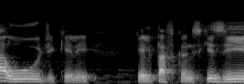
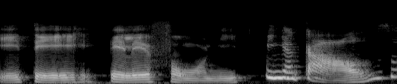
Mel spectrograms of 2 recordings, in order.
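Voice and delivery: strange, swooping alien voice, dubbed-sounding; 3 semitones lower than usual. Recalling the Portuguese dub's classic line, in a weird E.T. dub voice. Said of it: "dublado com a voz esquisita pra caramba".

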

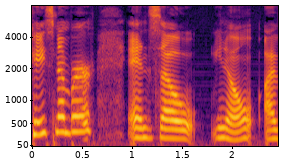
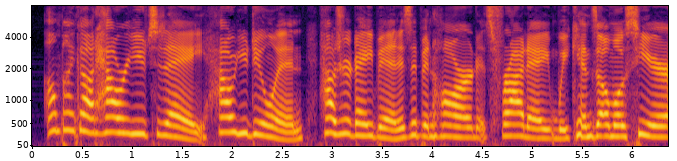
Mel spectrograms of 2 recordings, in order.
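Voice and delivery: put-on Southern accent, gushing, overly nice sweetness; 2 semitones higher than usual. Speaker shows how she greets people overly nicely, in her put-on southern voice. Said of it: "I'll do my southern voice".

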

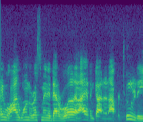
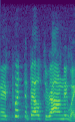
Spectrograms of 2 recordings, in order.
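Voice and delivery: put-on high-pitched, prim British accent; 6 semitones higher than usual. Mocking another speaker's impression of a woman's promo, in a Mary Poppins-style British accent. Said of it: "Mary Poppins".

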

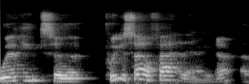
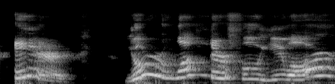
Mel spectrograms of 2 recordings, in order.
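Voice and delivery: put-on toothless old-woman voice, much higher; 12 semitones higher than usual. Retelling what an old woman said to a man, in a toothless old woman's voice. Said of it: "in a very old way".

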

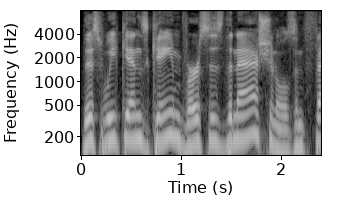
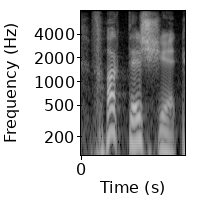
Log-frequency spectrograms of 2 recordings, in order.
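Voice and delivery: fed-up, giving-up, exasperated outburst. Acting out giving up on the pitching staff: throwing hands up in exasperation. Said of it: "I'm throwing my hands up at this point".

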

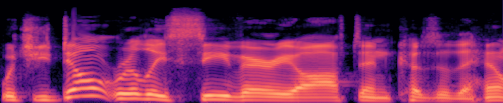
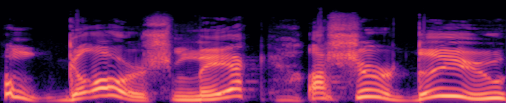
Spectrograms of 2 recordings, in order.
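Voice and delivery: poor high cartoon dog voice, sing-song; 6 semitones higher than usual. Imagining a cartoon version of a comic, the speaker voices Goofy answering Mickey. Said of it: "I am not good at Mickey Mouse and Goofy".

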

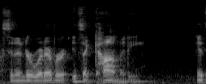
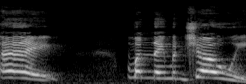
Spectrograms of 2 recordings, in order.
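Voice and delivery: put-on bro-like ghost voice, higher and louder; 14 dB louder than usual. Joking about a ghost who says its name: bro-y ghost Joey voice. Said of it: "bro-y ghost".

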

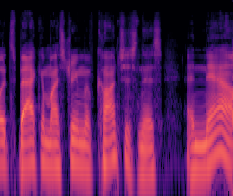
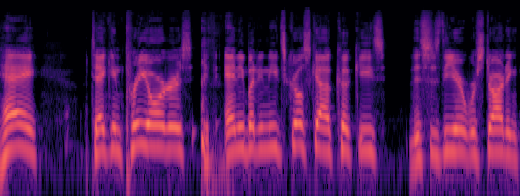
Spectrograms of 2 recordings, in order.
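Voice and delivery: high-pitched yell calling out, announcer-like; 7 semitones higher than usual. Recounting going upstairs at work to take pre-orders, retelling a yell. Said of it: "I just started yelling".

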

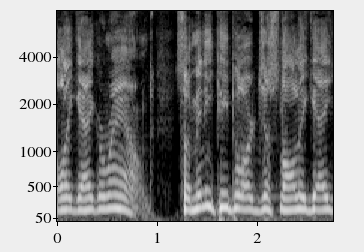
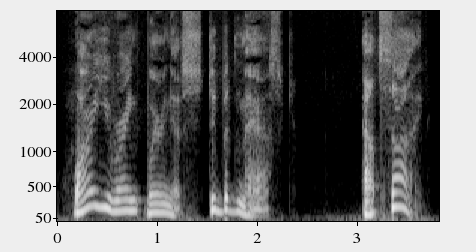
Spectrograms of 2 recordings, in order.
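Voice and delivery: muttering under breath; 2 semitones lower than usual. Retelling own remark about a passerby's mask: imitating own muttering under breath. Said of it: "my first thought under my breath was".

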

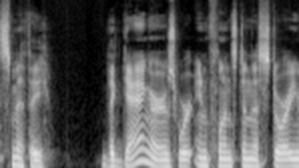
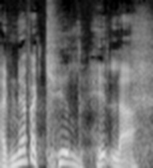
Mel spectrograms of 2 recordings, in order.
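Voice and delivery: bad put-on Scottish accent; 2 semitones higher than usual. Answering a joke about killing Hitler: awful Peter Capaldi impression. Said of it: "my awful Peter Capaldi impression".

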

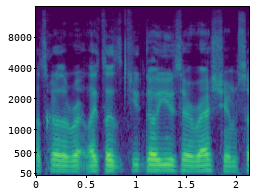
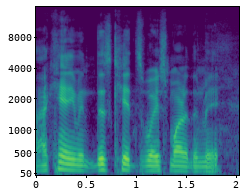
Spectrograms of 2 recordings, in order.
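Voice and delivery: ordinary talk, nothing marked

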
